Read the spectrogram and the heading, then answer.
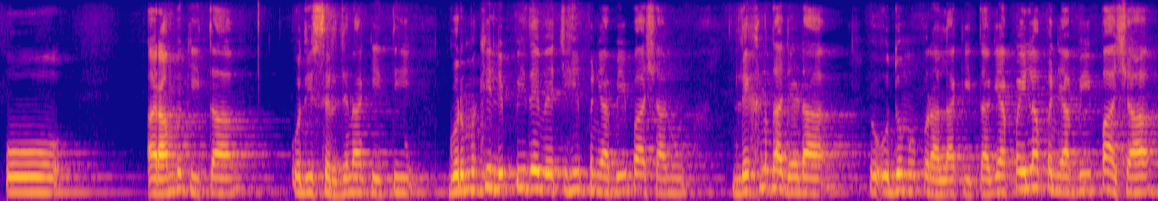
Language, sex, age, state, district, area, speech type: Punjabi, male, 18-30, Punjab, Gurdaspur, rural, spontaneous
